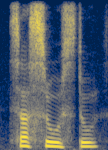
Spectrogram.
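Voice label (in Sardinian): "s'assustu", female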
